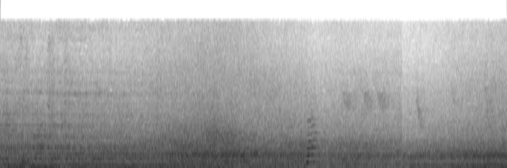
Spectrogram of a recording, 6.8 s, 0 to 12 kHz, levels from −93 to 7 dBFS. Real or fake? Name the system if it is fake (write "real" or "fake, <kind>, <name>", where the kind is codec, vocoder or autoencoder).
real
